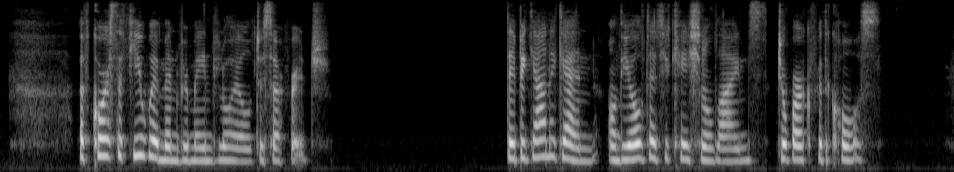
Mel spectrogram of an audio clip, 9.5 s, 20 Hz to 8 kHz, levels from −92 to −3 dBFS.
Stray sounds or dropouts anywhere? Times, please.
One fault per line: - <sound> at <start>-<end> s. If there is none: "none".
none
